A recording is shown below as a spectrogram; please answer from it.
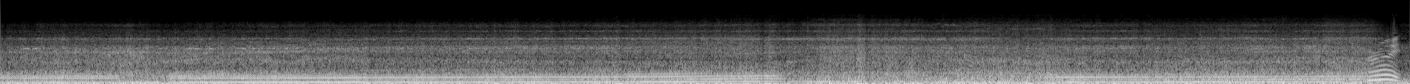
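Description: A Kawasaki Ninja ZX9R's engine pulls hard and rises in pitch through the gears on a Fife coastal road, with steady wind roar and someone talking over the ride.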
